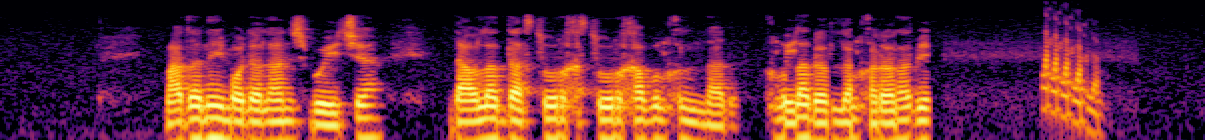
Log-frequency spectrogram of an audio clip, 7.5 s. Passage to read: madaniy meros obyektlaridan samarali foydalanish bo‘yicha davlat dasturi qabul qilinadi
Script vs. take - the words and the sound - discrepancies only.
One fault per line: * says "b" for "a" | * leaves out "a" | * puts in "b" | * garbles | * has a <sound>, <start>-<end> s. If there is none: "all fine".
* leaves out "meros obyektlaridan samarali"
* puts in "dasturi"
* garbles
* has a chirp, 6.5-6.9 s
